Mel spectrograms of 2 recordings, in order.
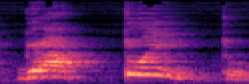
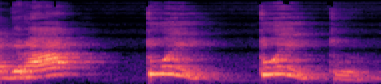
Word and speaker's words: gratuito: nos aulas anteriores do gratuito gratuito gratuito não é separado que o hiato o iago separado de toda junto então é gratuito se pronuncia ele junto eu tô falando de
